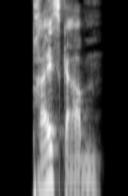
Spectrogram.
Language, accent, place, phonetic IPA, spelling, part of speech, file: German, Germany, Berlin, [ˈpʁaɪ̯sˌɡaːbn̩], Preisgaben, noun, De-Preisgaben.ogg
- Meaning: plural of Preisgabe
